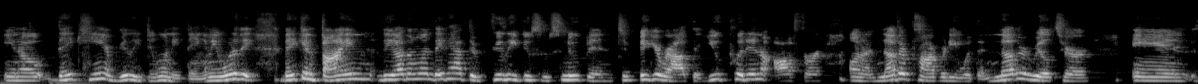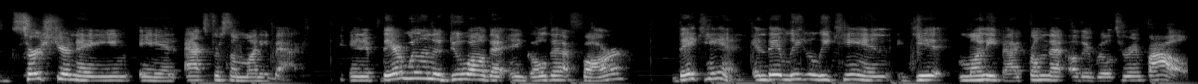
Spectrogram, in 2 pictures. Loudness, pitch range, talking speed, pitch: -22 LUFS, 180-230 Hz, 195 wpm, 200 Hz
